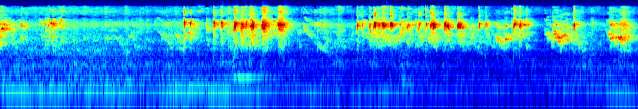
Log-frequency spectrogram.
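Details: High twittering chirps and sharp squeaks from a baby budgerigar over a steady low hum, the calls coming in dense clusters.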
